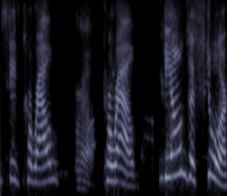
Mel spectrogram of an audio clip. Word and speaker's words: Carell: Carell.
